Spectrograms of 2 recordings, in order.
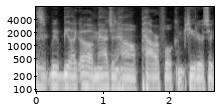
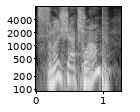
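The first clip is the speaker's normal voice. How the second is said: put-on acted drunk voice, pitched higher; 8 semitones higher than usual. Imitating own drunk reaction on learning someone shot Trump: acting drunk. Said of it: "my impression of me when I found out".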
